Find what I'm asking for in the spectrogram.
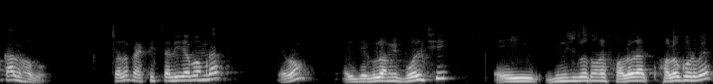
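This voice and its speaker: Man teaching on a tinny call. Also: on the high side. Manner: patient, repeats and checks with frequent asides. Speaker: English teacher. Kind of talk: online class lesson. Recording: tinny phone-like online class audio.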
